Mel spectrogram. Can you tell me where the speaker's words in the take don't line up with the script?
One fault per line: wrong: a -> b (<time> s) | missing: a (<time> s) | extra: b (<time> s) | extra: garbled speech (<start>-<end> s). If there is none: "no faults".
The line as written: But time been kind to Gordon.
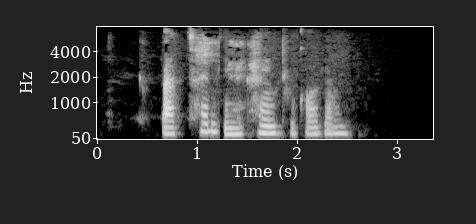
no faults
